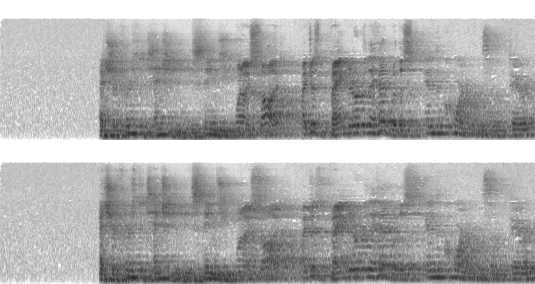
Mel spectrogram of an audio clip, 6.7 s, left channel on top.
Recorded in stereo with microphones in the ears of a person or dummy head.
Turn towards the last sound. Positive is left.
turn(degrees=25)  # may be behind; listen again after turning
